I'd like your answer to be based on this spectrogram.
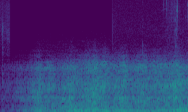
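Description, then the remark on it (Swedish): An airplane engine roar in the intro of a song: a dense, rumbling roar swells up in the first half second and then holds steady and loud, a broad low-heavy drone with no voices over it. “Låter som Norwegian har sponsrat nya EPn.”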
